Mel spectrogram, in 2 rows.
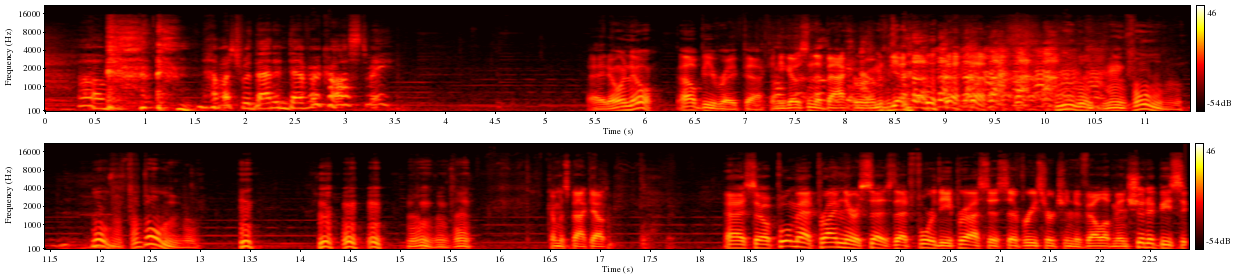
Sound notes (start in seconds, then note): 10.6 muted conversation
